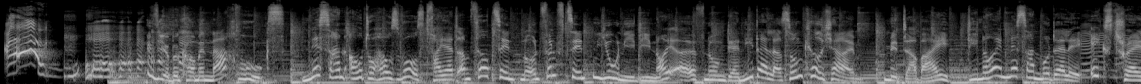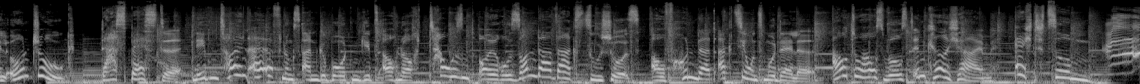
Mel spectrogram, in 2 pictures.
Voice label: Werbung froehlich

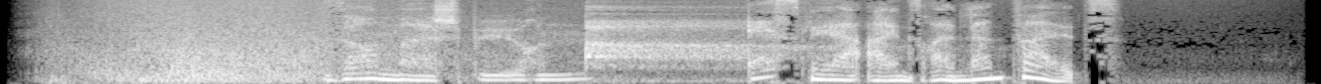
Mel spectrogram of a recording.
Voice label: Jingle relaxt; SWR1

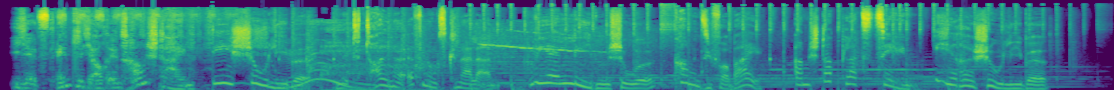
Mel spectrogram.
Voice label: Werbung charmant

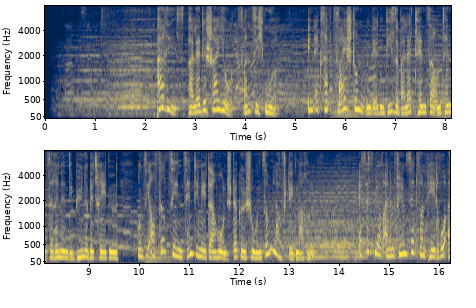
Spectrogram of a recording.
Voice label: Off-Kommentar erzaehlerisch

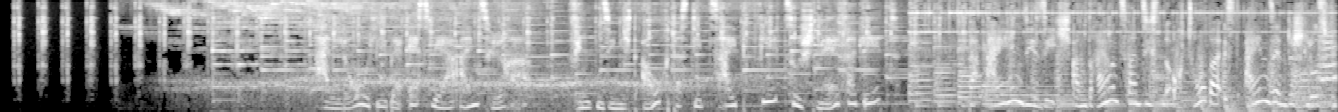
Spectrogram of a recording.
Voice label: Promo festlich; SWR1

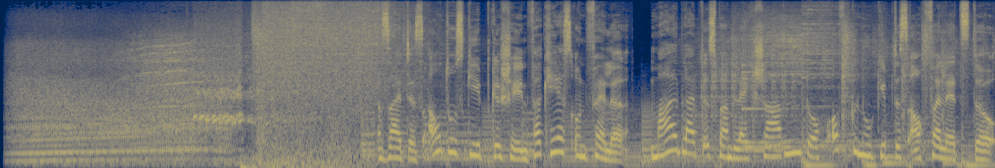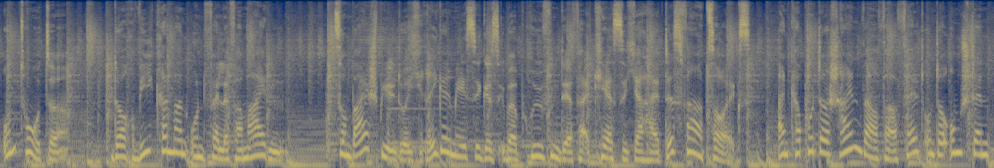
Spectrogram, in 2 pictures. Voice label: Werbung informativ

